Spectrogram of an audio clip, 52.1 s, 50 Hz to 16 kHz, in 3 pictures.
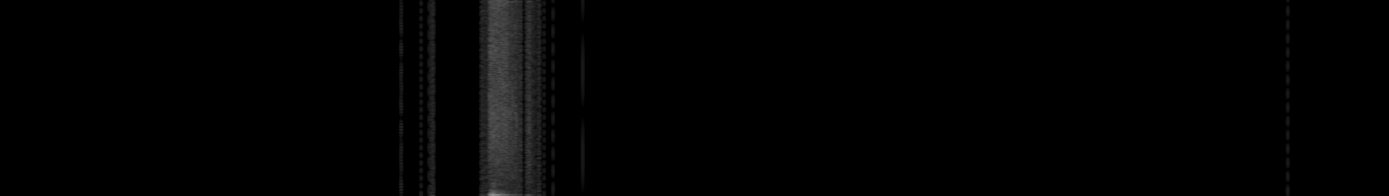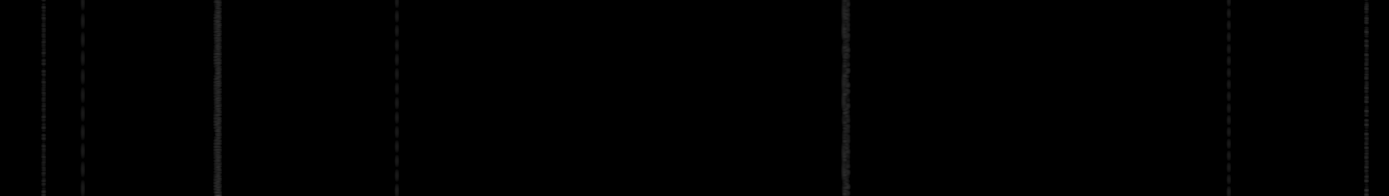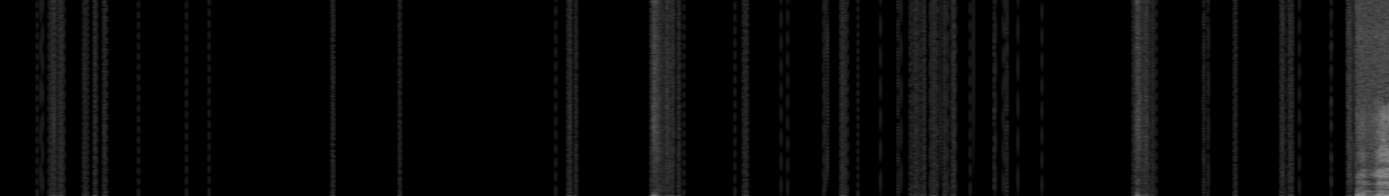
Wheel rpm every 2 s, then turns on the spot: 0, 0, 0, 0, 0, 0, 0, 0, 0, 0, 0, 0, 0, 0, 0, 0, 0, 0, 0, 0, 0, 0, 0, 0, 0, 0.
none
